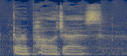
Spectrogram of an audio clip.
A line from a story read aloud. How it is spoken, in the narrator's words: Derek murmured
